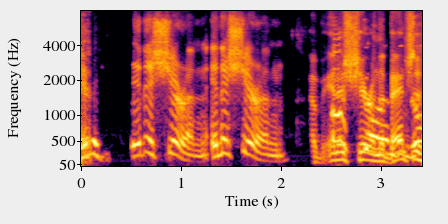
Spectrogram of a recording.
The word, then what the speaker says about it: Inisherin: Inisherin. Of Inisherin. The Banshees of Inisherin. Polish your Irish accent a little. It's an Irish thing.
